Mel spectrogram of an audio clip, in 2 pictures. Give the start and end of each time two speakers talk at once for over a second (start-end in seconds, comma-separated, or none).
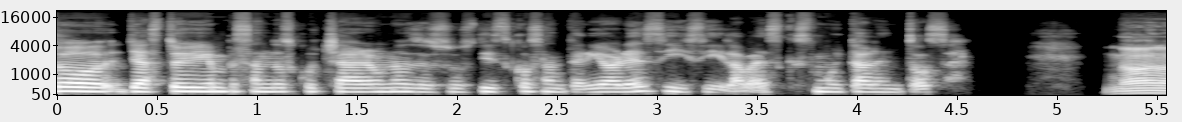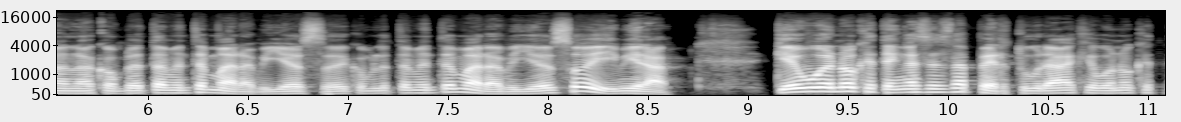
none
